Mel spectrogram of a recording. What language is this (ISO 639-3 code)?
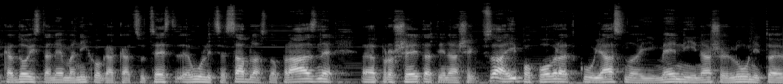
hrv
